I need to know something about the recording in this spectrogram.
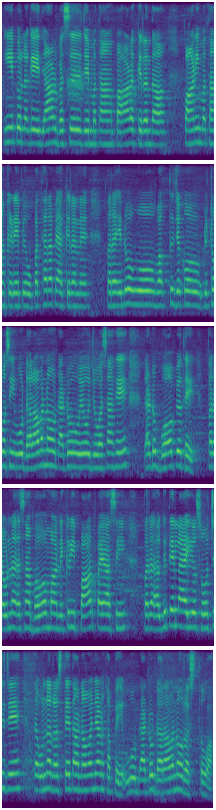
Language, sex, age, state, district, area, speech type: Sindhi, female, 60+, Maharashtra, Thane, urban, spontaneous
